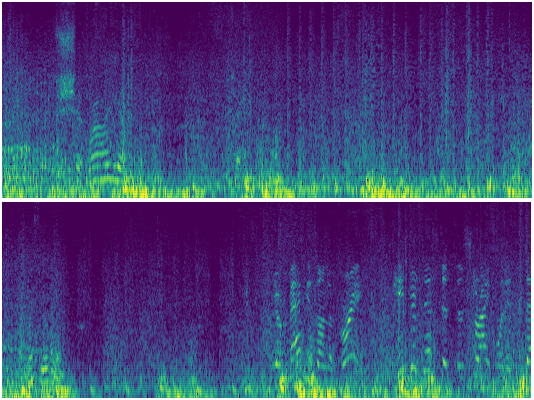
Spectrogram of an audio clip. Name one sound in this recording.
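Laser guns fire rapid zapping shots.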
